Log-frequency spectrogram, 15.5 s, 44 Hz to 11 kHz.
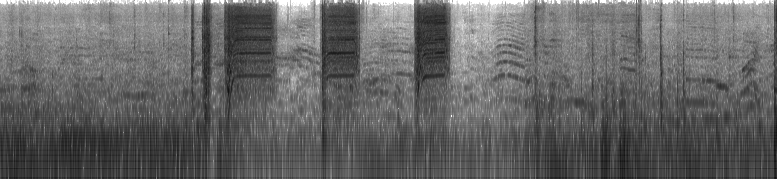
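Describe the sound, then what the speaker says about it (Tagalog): Power screwdriver unscrewing size 10 screws from the magneto cover of a Honda Click 125 scooter, three loud whirring bursts close up with pauses between them, amid low background noise and clicks. "Paliban kasi natin yung 4 na tornilyo."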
